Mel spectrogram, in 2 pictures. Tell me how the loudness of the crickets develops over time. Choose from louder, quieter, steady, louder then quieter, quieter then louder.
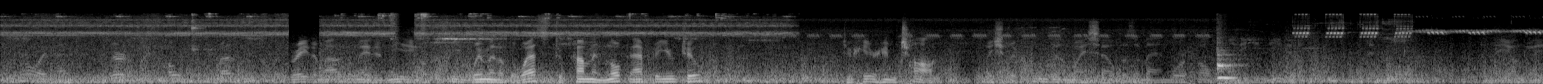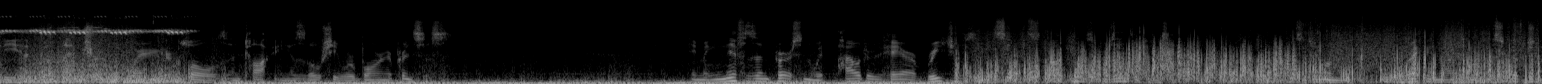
quieter then louder.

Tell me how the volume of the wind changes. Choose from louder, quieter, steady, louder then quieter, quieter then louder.
quieter then louder.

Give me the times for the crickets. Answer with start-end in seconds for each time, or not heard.
0.0-17.4.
